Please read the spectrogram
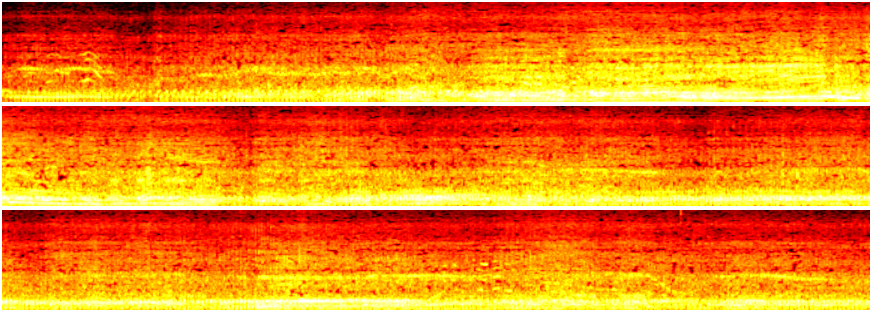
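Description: Motorcycle engine running under a low, uneven throttle through deep mud, its note rising and falling as the revs change, with a sharp dip and climb about eight seconds in.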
